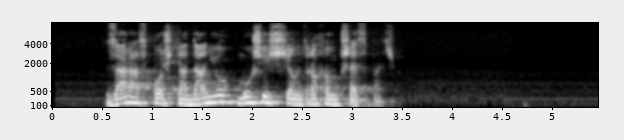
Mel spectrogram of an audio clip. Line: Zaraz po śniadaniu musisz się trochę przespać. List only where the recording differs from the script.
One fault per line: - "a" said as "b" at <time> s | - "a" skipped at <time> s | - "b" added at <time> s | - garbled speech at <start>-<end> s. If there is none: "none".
none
